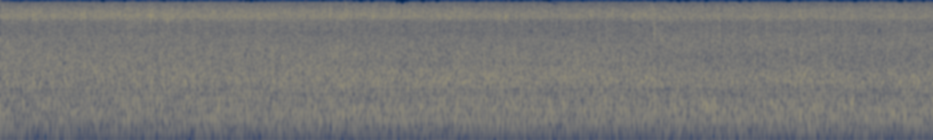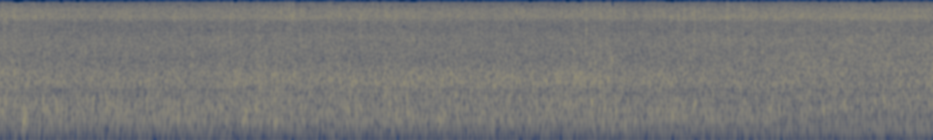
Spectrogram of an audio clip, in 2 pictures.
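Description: A shallow mountain stream rushing over smooth bedrock in a small cascade, a steady even rush of water.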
